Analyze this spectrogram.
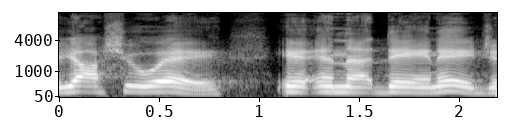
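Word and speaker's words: Yahshua (ישוע): That name, Jesus, is actually in Hebrew, Yahshua, or Yahshua is the way that we would pronounce that in Hebrew.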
